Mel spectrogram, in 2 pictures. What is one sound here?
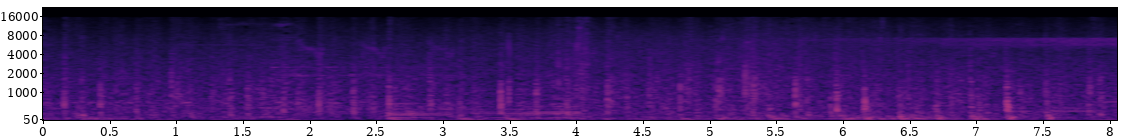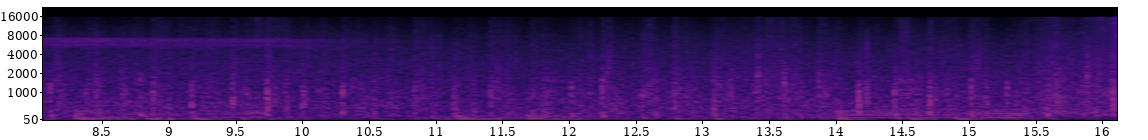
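Quick footsteps thud and rustle through undergrowth.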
